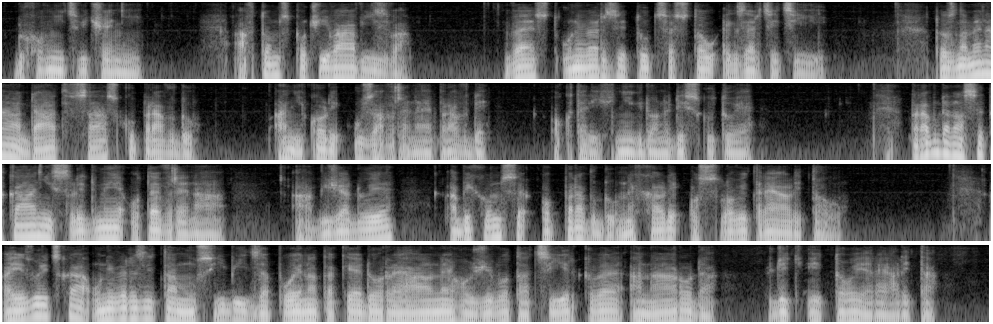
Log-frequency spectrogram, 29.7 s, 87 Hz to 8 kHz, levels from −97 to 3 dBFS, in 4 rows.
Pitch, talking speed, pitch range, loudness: 80 Hz, 115 wpm, 70-90 Hz, -21 LUFS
